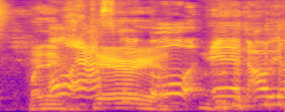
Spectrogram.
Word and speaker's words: Dariah: Daria.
